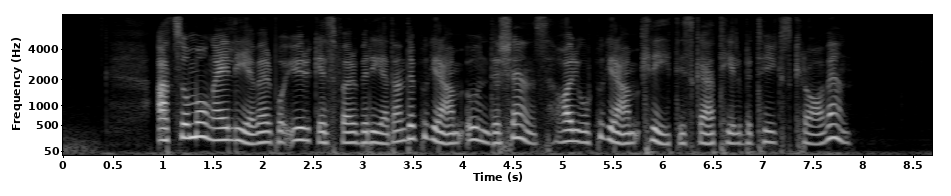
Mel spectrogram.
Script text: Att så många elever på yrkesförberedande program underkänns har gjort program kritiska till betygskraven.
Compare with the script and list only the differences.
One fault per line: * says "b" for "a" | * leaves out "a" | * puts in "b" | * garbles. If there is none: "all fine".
all fine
